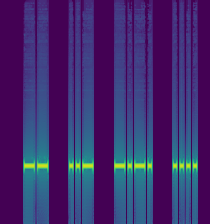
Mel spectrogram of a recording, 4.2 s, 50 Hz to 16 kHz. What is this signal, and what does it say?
Morse code, heard as a keyed tone, about 18 wpm, spaced as for 12 wpm, 1000 Hz. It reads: MUCH
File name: qotdfiles / 12wpm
